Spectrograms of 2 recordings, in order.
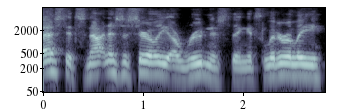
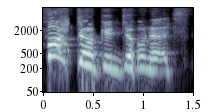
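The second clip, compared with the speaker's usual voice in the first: slow, louder mock yell of a drunk fan; mock fan rant; 5 semitones higher, 7 dB louder, slower than usual. Laughing at a fan's video, a slow mock rant. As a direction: ham up a fan cursing a rival's coffee. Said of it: "He's like".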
